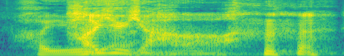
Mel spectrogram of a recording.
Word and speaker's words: Jayuya: It's spelled J-A-Y-U-Y-A. – Hajuja.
